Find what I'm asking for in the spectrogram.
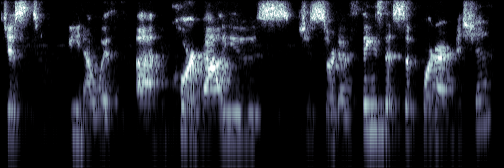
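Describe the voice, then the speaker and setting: A woman in her forties from Hawaii, a school admissions director talking relaxed in an interview, with many ums and restarts. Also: medium pitch, unhurried, echoey room, poor audio. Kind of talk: conversational interview.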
